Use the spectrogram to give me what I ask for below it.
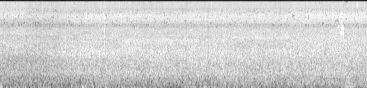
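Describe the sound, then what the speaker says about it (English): Waterfall along Flat Laurel Creek in autumn mountain forest, a loud, continuous broadband rush of falling water filling the whole stretch without a break, close by. "It's a pretty waterfall."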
